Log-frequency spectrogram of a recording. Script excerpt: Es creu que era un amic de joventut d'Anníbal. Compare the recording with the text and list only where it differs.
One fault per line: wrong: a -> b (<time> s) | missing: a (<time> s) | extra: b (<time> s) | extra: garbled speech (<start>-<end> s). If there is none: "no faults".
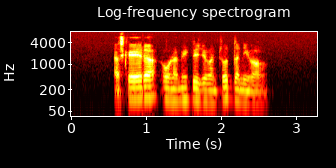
missing: creu (0.7 s)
